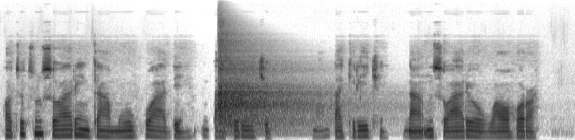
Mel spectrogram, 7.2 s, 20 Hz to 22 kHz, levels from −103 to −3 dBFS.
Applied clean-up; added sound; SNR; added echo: none; Clapping; 4 dB; none.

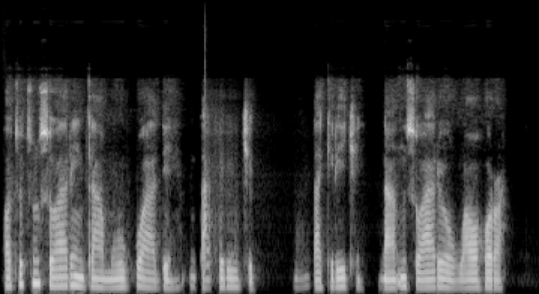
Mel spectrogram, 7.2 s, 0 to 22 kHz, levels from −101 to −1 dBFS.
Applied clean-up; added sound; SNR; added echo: neural mask model DeepFilterNet 3.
